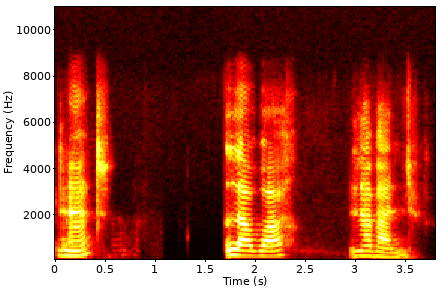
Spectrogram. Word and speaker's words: Laval: Laval. The L in the end is Laval. pronounced. Yes, Oui, Laval.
